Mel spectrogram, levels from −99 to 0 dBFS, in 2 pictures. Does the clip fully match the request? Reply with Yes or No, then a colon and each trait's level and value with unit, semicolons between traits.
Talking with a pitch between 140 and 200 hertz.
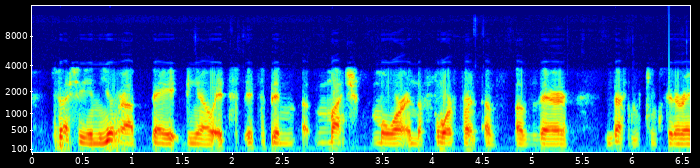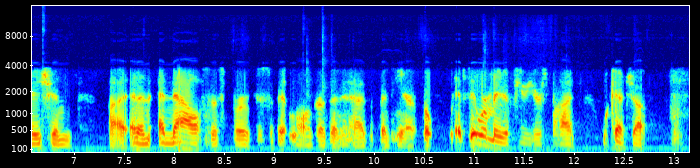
No: low, 115 Hz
